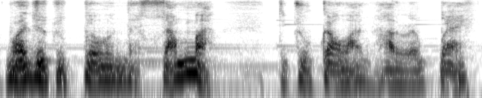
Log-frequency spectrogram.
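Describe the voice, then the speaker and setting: A man doing a creaky cheeky schoolgirl. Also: fairly low pitch, a little fast, a little mellow, faint music behind. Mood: cheerful. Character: cheeky young schoolgirl, playful and sporty. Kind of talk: voicing a visual novel character on a stream.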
